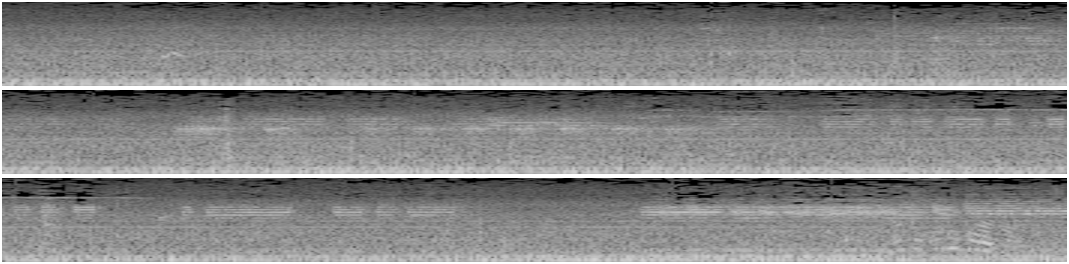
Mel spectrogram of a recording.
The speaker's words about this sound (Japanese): すごいバスが行ったり来たりしてますけど、バス停があるんですけどね、日本だけです。ちゃんと運転手さんがバス停で止めてくれるっていうのは、普通止めてくれませんので、エジプトはハンブレーキかけたまんまなんですね。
